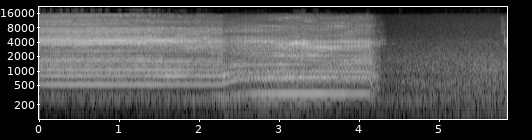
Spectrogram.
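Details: Flojet portable RV waste pump moving grey and black tank contents through a garden hose to a toilet: steady high whine stepping down in pitch as load changes, then clean shutoff; normal pump operation.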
